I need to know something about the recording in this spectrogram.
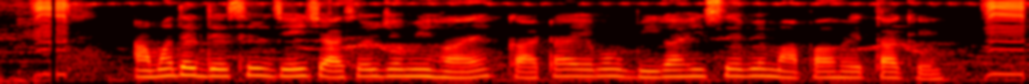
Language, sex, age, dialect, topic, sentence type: Bengali, female, 31-35, Standard Colloquial, agriculture, statement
